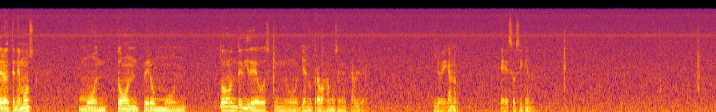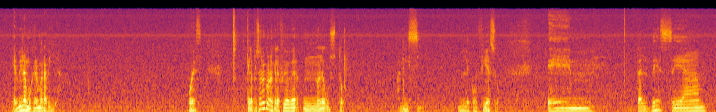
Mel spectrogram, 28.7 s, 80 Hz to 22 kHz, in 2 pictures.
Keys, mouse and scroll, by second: 3.9 middle click, 5.3 middle click, 5.6 shift+middle click, 6.5-10.1 shift+middle drag, 10.2 middle click, 11.6 ctrl+click, 12.4-13.9 ctrl+middle drag, 14.0-16.2 ctrl+drag, 16.3-19.3 ctrl+drag, 19.4 middle click, 20.4 click, 21.3 ctrl+click, 22.4-25.0 ctrl+drag, 25.0 middle click, 26.0 click, 26.8 middle click, 28.0 middle click.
